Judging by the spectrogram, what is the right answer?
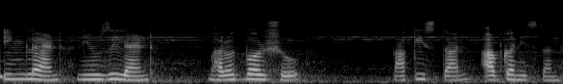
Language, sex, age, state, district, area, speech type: Bengali, female, 60+, West Bengal, Purulia, urban, spontaneous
